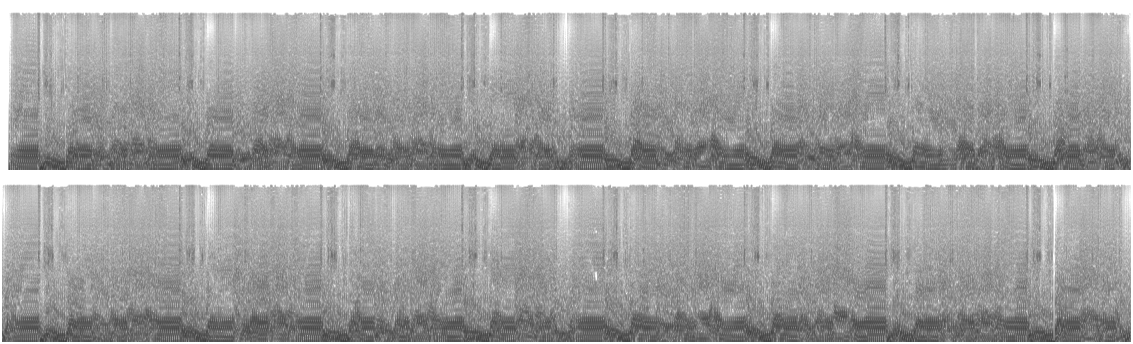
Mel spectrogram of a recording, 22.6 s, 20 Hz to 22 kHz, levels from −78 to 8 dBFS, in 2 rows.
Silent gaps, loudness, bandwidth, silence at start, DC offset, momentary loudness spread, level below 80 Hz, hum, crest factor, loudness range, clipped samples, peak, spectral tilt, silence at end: none; -16 LUFS; 17.5 kHz; 0 s; 1%; 2 LU; -24 dBFS; none; 10 dB; 0 LU; under 0.1%; -6 dBFS; -5 dB/octave; 0 s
